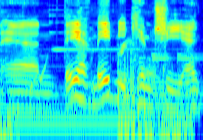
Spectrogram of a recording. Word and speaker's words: kimchi: I always call it kimchi, right? Like with a K. Mhm. But I've heard native Korean speakers talk about it and they'll spell it with a K, but when they say it, it sounds like kimchi with a G to me.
